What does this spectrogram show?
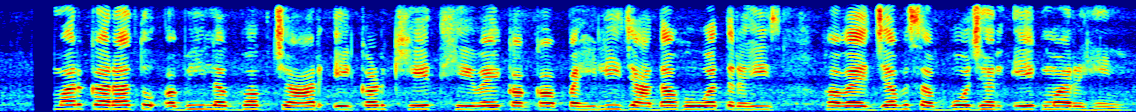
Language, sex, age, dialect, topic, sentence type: Chhattisgarhi, female, 25-30, Western/Budati/Khatahi, agriculture, statement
